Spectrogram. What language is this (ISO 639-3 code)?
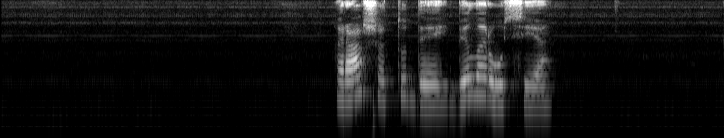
rus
